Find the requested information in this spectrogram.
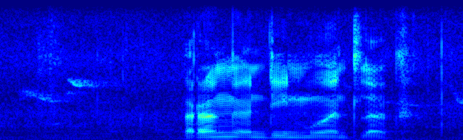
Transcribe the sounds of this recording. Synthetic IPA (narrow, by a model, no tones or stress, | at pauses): b̥rəŋəndinmuəntlək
